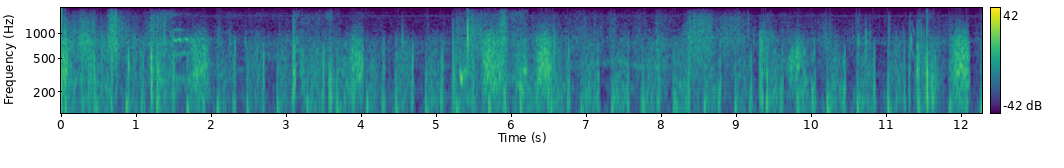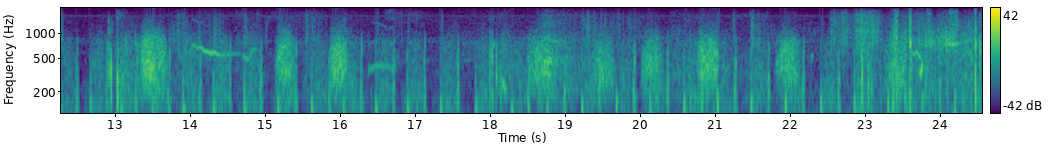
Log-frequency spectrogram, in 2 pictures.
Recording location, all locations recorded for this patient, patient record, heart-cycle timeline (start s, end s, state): mitral valve (MV)
aortic valve (AV)+mitral valve (MV)
#Age: Infant
#Sex: Female
#Height: 61.0 cm
#Weight: 5.4 kg
#Pregnancy status: False
#Murmur: Present
#Murmur locations: aortic valve (AV)+mitral valve (MV)
#Most audible location: mitral valve (MV)
#Systolic murmur timing: Holosystolic
#Systolic murmur shape: Plateau
#Systolic murmur grading: I/VI
#Systolic murmur pitch: High
#Systolic murmur quality: Harsh
#Diastolic murmur timing: nan
#Diastolic murmur shape: nan
#Diastolic murmur grading: nan
#Diastolic murmur pitch: nan
#Diastolic murmur quality: nan
#Outcome: Abnormal
#Campaign: 2015 screening campaign
0.00	6.91	unannotated
6.91	6.99	S1
6.99	7.12	systole
7.12	7.20	S2
7.20	7.31	diastole
7.31	7.41	S1
7.41	7.53	systole
7.53	7.60	S2
7.60	7.73	diastole
7.73	7.80	S1
7.80	7.92	systole
7.92	8.00	S2
8.00	8.14	diastole
8.14	8.21	S1
8.21	8.32	systole
8.32	8.42	S2
8.42	8.54	diastole
8.54	8.62	S1
8.62	8.73	systole
8.73	8.84	S2
8.84	8.96	diastole
8.96	9.04	S1
9.04	24.56	unannotated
